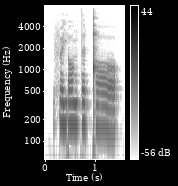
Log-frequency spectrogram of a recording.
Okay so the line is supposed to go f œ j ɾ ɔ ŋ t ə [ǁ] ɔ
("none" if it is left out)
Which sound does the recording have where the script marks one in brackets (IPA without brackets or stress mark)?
ǃ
